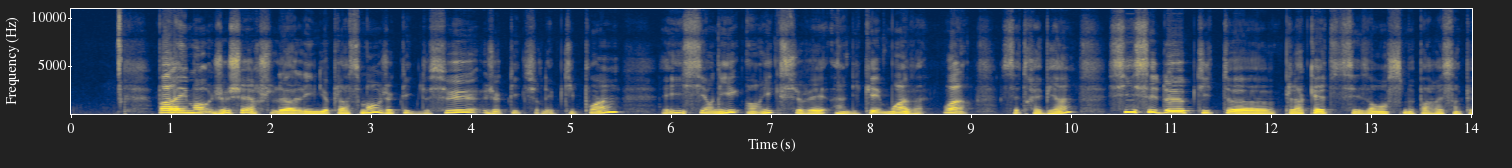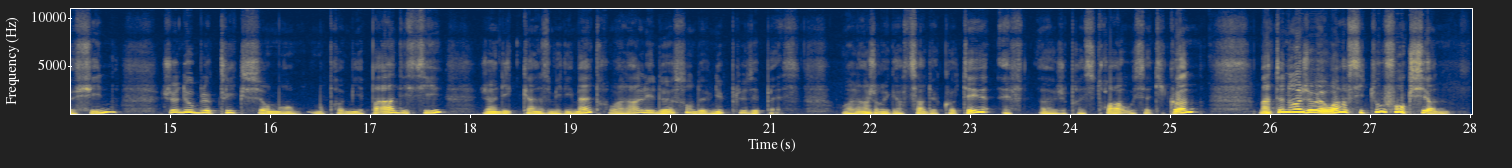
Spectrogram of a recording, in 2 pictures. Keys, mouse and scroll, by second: 1.0-1.3 scroll up 2, 2.9 click, 4.2 click, 5.9 click, 7.1 KP_Subtract, 7.4 KP_2, 7.7 KP_0, 8.0 KP_Enter, 8.9-9.7 typing, 9.4 scroll down 2, 14.9 click, 18.3 KP_1, 18.5 KP_5, 18.7 KP_Enter, 20.5-21.4 drag, 21.5 click, 22.5 KP_3, 24.4 click, 25.2-25.8 right drag.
